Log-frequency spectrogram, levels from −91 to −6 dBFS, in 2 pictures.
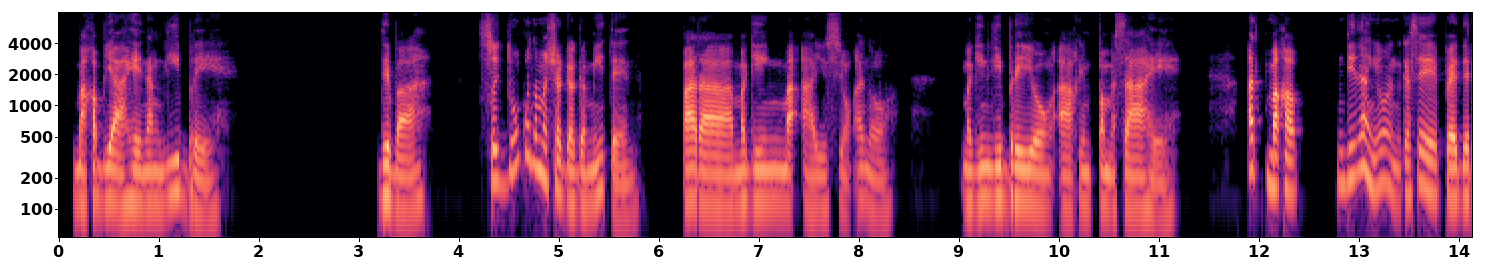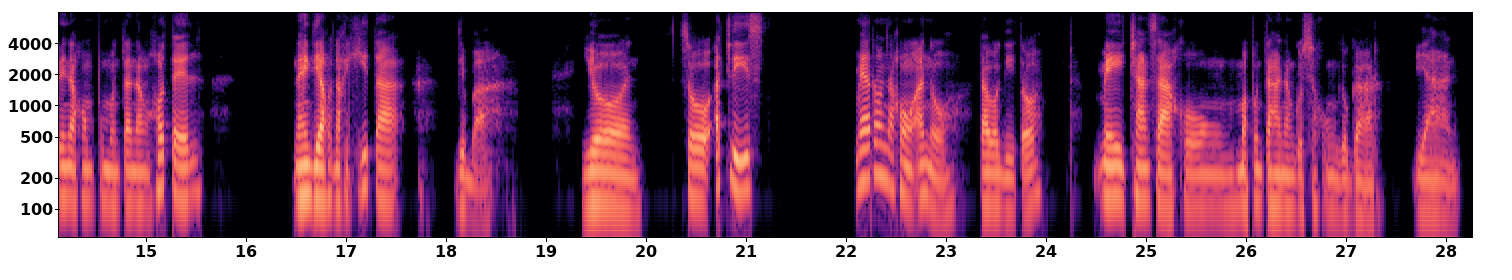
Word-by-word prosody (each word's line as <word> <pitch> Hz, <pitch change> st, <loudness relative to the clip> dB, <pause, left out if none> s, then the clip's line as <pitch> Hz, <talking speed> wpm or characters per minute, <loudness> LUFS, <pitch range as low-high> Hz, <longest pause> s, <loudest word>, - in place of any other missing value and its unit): makabiyahe 120 Hz, 0 st, +2 dB
nang 115 Hz, -1 st, -1 dB
libre. 115 Hz, -8 st, -4 dB, 1.4 s
'Di 135 Hz, 0 st, +4 dB
ba? 105 Hz, +2 st, +1 dB, 0.6 s
So, 190 Hz, -, +1 dB
do'n 210 Hz, +8 st, -4 dB
ko 335 Hz, -, -4 dB
naman 240 Hz, -, +1 dB
siya 150 Hz, -, +4 dB
gagamitin. 115 Hz, -, -2 dB, 0.4 s
Para 110 Hz, -3 st, +5 dB
maging 120 Hz, 0 st, -1 dB
maayos 105 Hz, -1 st, -1 dB
'yong 105 Hz, -, -7 dB
ano, 100 Hz, -6 st, -6 dB, 0.7 s
maging 120 Hz, +1 st, -1 dB
libre 125 Hz, 0 st, +2 dB
'yong 110 Hz, -2 st, +1 dB
aking 105 Hz, +2 st, -1 dB
pamasahe 105 Hz, -4 st, 0 dB, 0.7 s
at 240 Hz, 0 st, +8 dB
maka 160 Hz, -4 st, +6 dB, 0.4 s
hindi 185 Hz, +3 st, -1 dB
lang 245 Hz, 0 st, +2 dB
'yon, 180 Hz, -2 st, -4 dB
kasi 145 Hz, 0 st, +1 dB
puwede 125 Hz, 0 st, +4 dB
rin 130 Hz, -1 st, 0 dB
akong 120 Hz, 0 st, -2 dB
pumunta 115 Hz, 0 st, -3 dB
ng 115 Hz, -1 st, -2 dB
hotel 145 Hz, -1 st, 0 dB, 0.9 s
na 130 Hz, -, +3 dB
hindi 135 Hz, -1 st, +6 dB
ako 125 Hz, +1 st, +2 dB
nakikita, 125 Hz, 0 st, -1 dB, 0.5 s
'di -, -, -6 dB
ba? -, -, -6 dB, 0.8 s
'Yon. 110 Hz, -3 st, +2 dB, 0.4 s
So 130 Hz, -2 st, +2 dB
at -, -, 0 dB
least, 155 Hz, -3 st, +1 dB, 0.8 s
mayroon 200 Hz, +3 st, +2 dB
akong 155 Hz, -5 st, -1 dB
ano, 110 Hz, -5 st, -2 dB, 0.2 s
tawag 110 Hz, -1 st, +1 dB
dito, 105 Hz, +4 st, -2 dB, 0.6 s
may 130 Hz, -1 st, +4 dB
tsansa 125 Hz, -3 st, +3 dB
akong 110 Hz, -1 st, -6 dB
mapuntahan 110 Hz, 0 st, -1 dB
ang 105 Hz, -, -6 dB
gusto 110 Hz, +1 st, -5 dB
kong 105 Hz, -1 st, -10 dB
lugar, 95 Hz, -1 st, -6 dB, 0.3 s
'yan. 95 Hz, -4 st, -5 dB
120 Hz, 120 wpm, -26 LUFS, 110-130 Hz, 1.4 s, at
